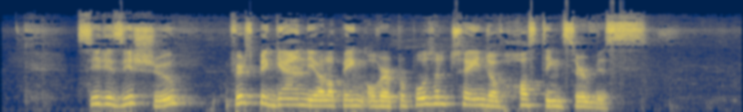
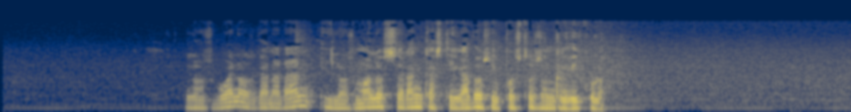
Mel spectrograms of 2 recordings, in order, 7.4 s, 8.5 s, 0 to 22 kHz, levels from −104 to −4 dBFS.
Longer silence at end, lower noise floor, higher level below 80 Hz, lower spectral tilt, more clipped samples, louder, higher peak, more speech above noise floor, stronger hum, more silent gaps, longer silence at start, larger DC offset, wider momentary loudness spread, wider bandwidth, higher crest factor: second, 0.7 s vs 2.2 s; second, -53 dBFS vs -70 dBFS; about the same, -56 dBFS vs -52 dBFS; second, -1.5 dB/octave vs -6 dB/octave; neither; first, -14 LUFS vs -27 LUFS; first, 0 dBFS vs -8 dBFS; second, 38 dB vs 44 dB; neither; neither; second, 0.25 s vs 1.85 s; neither; second, 9 LU vs 12 LU; first, 16 kHz vs 11.5 kHz; about the same, 16 dB vs 20 dB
